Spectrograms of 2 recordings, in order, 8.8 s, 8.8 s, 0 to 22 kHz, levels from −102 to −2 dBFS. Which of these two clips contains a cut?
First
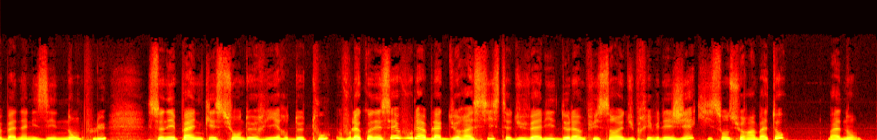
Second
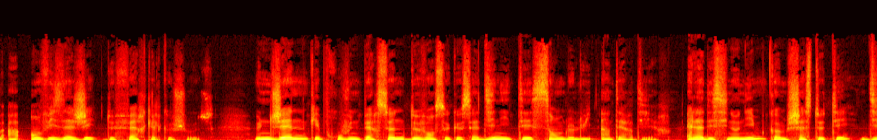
second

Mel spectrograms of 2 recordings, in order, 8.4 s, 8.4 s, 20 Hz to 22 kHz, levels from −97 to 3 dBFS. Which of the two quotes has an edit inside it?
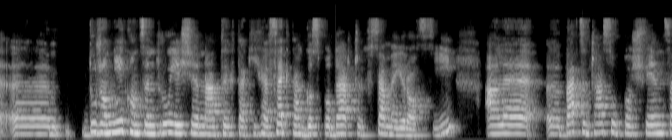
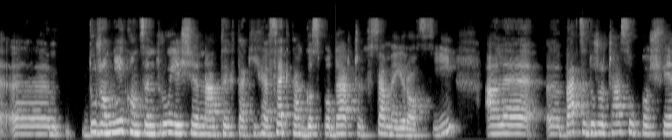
first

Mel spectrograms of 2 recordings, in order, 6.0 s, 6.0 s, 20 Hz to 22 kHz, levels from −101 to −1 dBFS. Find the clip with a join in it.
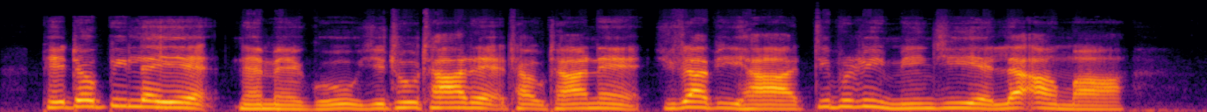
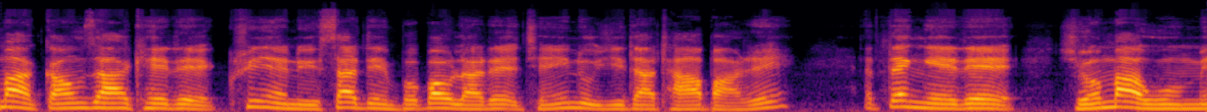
first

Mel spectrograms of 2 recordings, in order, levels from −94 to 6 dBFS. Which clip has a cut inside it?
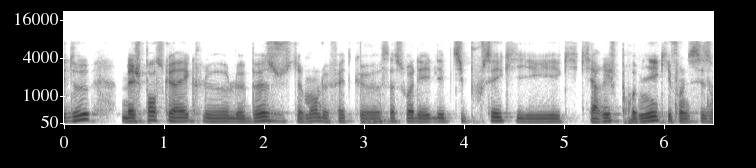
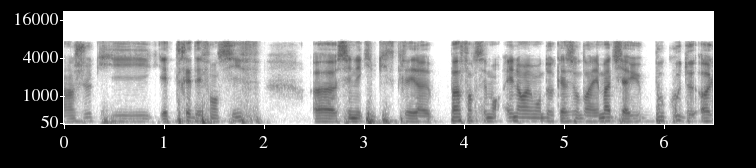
second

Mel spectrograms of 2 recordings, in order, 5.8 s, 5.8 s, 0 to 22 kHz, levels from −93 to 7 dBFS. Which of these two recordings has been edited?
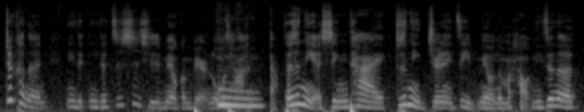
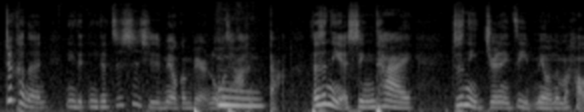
first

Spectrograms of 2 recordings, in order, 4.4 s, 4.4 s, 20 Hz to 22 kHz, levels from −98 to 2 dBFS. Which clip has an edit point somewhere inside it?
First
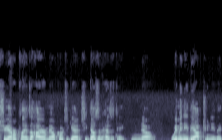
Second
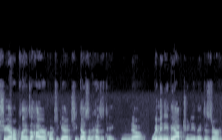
second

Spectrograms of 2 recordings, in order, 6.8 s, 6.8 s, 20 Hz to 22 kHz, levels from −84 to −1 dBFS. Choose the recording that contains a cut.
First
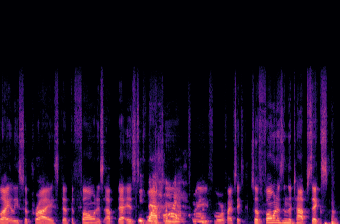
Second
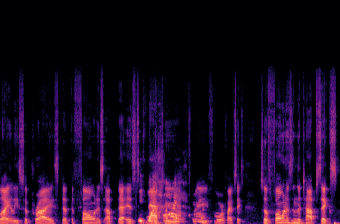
first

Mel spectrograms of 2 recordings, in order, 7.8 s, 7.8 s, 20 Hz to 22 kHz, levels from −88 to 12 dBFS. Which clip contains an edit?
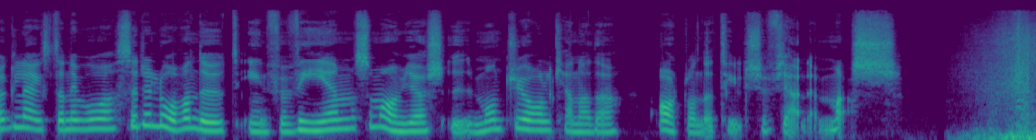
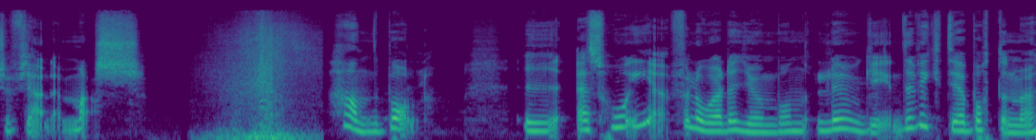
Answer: second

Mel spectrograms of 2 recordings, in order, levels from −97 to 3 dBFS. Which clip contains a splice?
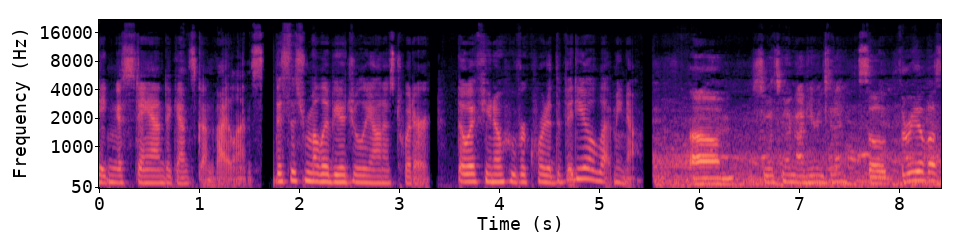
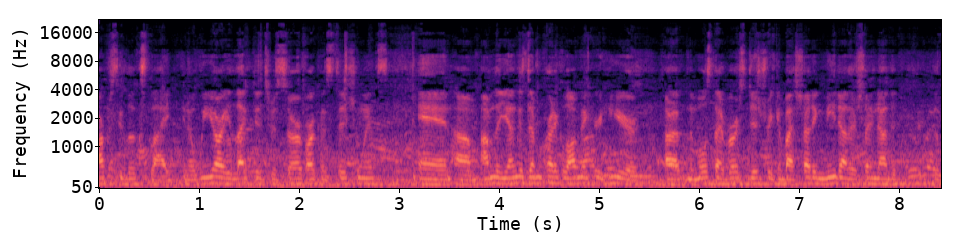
first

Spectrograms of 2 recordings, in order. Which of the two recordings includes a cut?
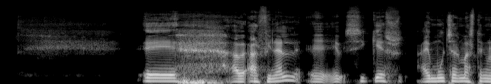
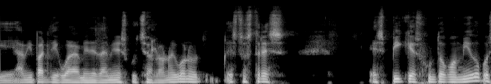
first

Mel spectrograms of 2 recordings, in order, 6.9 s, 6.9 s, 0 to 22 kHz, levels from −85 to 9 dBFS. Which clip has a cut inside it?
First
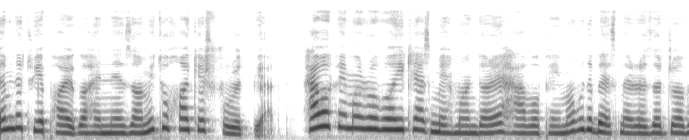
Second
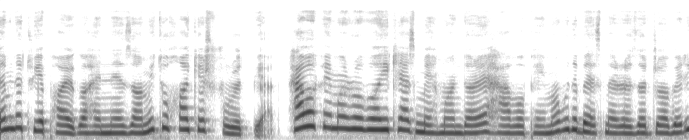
second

